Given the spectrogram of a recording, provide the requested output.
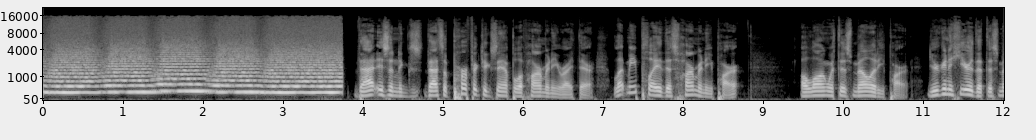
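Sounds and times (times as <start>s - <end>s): synth strings sustained notes: 0.0s - 3.8s.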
